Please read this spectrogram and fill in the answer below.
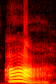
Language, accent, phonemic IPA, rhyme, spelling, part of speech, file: English, General American, /ɑː/, -ɑː, ah, interjection / noun / verb, En-us-ah.ogg
- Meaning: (interjection) 1. An expression of relief, relaxation, comfort, confusion, understanding, wonder, awe, etc. according to uttered inflection 2. A syllable used to fill space, particularly in music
